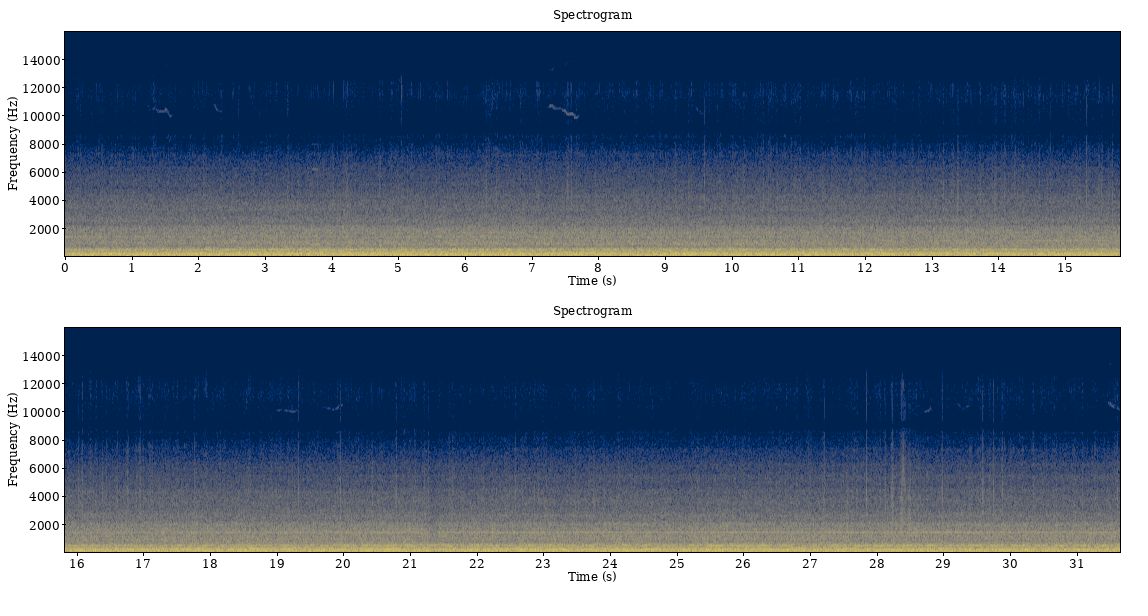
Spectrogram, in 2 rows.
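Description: Airbus A319 cabin noise in climb after takeoff, heard at a window seat beside the wing: a steady rush of engine and airflow noise with a few faint steady tones running through it.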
